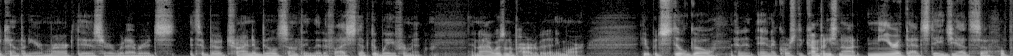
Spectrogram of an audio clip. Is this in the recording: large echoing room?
no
